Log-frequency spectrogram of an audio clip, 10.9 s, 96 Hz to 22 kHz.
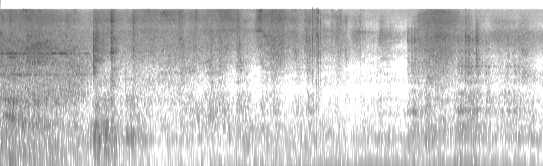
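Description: Two-speed sliding doors of a 2000 Ace passenger lift closing, meeting with a knock about two seconds in. The car then sets off downward with a steady low hum.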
